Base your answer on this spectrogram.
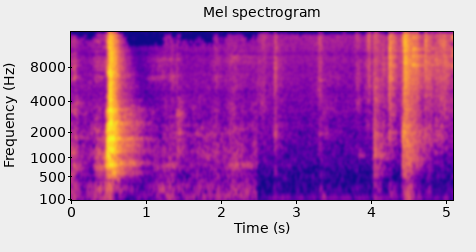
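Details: Corgi indoors, giving two sharp, loud barks about four seconds apart. The first is the strongest, with quiet room noise between them and a person's voice nearby urging the dog to come for a walk.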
